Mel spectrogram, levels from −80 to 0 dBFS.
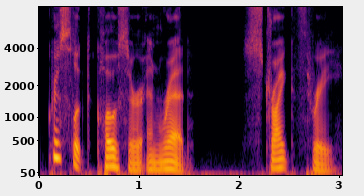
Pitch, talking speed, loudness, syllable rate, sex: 100 Hz, 140 wpm, -19 LUFS, 4.2 syllables/s, male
